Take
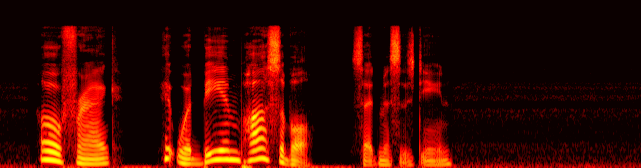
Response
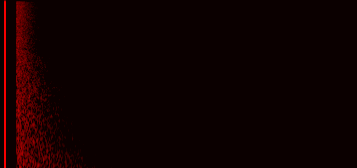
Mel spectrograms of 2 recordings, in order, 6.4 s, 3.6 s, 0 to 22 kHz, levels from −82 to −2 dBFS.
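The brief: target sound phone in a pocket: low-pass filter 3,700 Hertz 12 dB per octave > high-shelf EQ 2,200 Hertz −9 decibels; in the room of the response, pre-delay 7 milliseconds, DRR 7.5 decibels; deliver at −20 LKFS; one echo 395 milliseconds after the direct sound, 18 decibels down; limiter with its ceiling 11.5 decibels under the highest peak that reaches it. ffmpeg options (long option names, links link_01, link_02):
-filter_complex "[0:a]alimiter=limit=-19.5dB:level=0:latency=1,aecho=1:1:395:0.126,asplit=2[link_01][link_02];[1:a]atrim=start_sample=2205,adelay=7[link_03];[link_02][link_03]afir=irnorm=-1:irlink=0,volume=-6.5dB[link_04];[link_01][link_04]amix=inputs=2:normalize=0,lowpass=3700,highshelf=frequency=2200:gain=-9,volume=13dB"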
